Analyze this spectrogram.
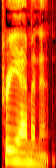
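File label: "preeminent", English, British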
